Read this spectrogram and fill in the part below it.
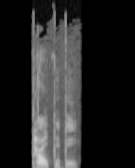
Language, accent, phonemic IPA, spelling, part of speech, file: English, US, /ˈpælpəbəl/, palpable, adjective, En-us-palpable.ogg
- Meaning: 1. Capable of being touched, felt or handled; touchable, tangible 2. Obvious or easily perceived; noticeable 3. That can be detected by palpation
